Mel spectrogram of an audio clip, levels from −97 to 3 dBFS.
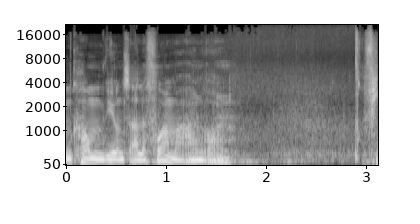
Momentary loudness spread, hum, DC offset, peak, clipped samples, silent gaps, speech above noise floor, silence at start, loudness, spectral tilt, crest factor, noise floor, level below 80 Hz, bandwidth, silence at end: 22 LU; none; under 0.1%; -2 dBFS; under 0.1%; none; 22 dB; 0 s; -12 LUFS; -5.5 dB/octave; 10 dB; -34 dBFS; -40 dBFS; over 20 kHz; 0 s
